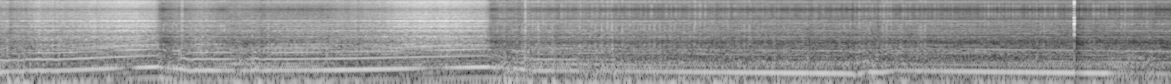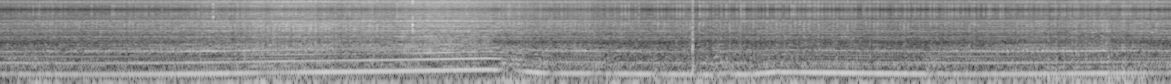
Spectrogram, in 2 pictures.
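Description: Ford Escort RS Cosworth's turbocharged four-cylinder engine under hard acceleration, heard from on board. Its pitch climbs, drops at gear changes about two and six seconds in, holds fairly steady revs, then drops again at another shift around twenty-one seconds.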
